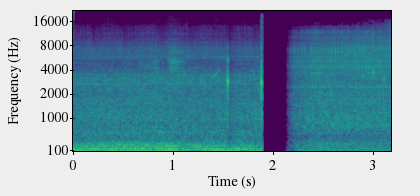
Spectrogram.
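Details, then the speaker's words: Vacuum pump evacuating a mini split before releasing the charge, valves off, holding at 349 microns: low, steady hum that drops off and settles quieter and even. Pump running quiet at deep vacuum. "right, guys, you can hear how quiet it is now, and we're down to 349. So she's holding,"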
